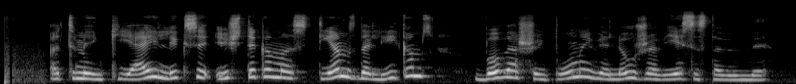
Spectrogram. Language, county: Lithuanian, Kaunas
